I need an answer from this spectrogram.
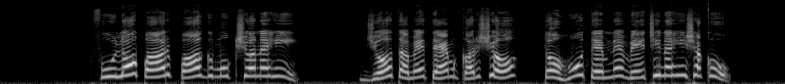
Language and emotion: Gujarati, angry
